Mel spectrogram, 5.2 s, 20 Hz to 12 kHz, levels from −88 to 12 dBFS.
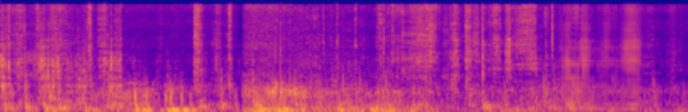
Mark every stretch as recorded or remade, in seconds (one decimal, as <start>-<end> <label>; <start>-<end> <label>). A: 0.0-4.2 recorded; 4.2-4.8 remade; 4.8-5.2 recorded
